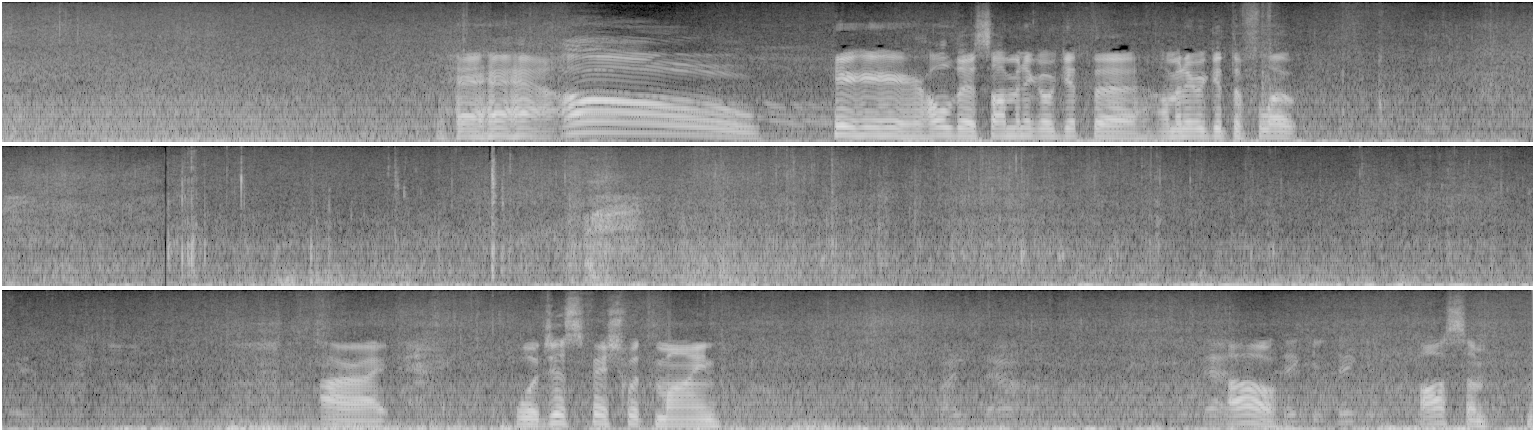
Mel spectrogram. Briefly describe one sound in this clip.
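Waves splash against rocks.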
